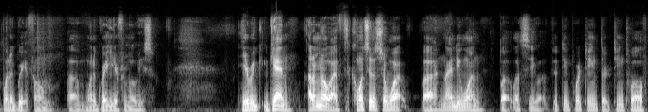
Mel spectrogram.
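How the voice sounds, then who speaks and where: Deep-voiced man rambling about films. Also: a little mellow, no echo, studio quality. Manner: halting, heavy with fillers and restarts. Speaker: movie reviewer. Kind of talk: casual unscripted vlog.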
